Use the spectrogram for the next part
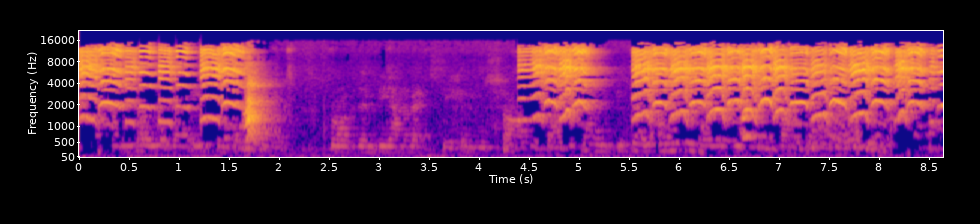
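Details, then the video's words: Horlicks, a male Shih Tzu, gives bursts of shrill, arched squealing whines in quick succession, breaks into near silence with faint low murmurs, then resumes a rapid squeaky series. "Shih-tzu and noise"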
